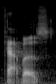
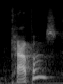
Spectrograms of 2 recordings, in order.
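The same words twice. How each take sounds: First: "Capos" lower, as a falling statement; settled CAPOS. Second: "capos?" lifted high at the end, unsure; questioning CAPOS. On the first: Reader settling on a pronunciation, falling and sure. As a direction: land "Capos" quietly as decided. Settles the word just questioned. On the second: Reader stumbling on an unfamiliar word, questioning. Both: Real, not acted.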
